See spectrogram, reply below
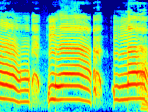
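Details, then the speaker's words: Two-week-old newborn boy crying: three loud, high-pitched bursts with short gasping breaths between them; parents call it his hungry milk cry. "You hear that little cry? Is he doing the milk cough? Oh, that's the milk cry."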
